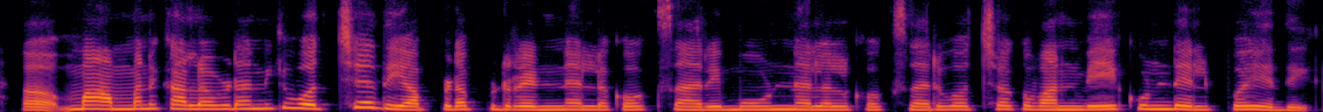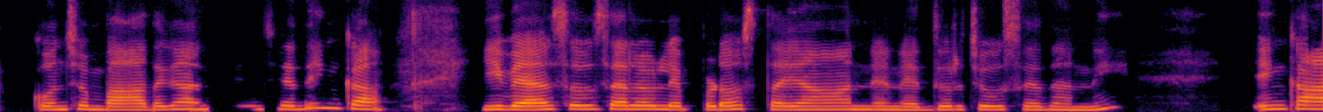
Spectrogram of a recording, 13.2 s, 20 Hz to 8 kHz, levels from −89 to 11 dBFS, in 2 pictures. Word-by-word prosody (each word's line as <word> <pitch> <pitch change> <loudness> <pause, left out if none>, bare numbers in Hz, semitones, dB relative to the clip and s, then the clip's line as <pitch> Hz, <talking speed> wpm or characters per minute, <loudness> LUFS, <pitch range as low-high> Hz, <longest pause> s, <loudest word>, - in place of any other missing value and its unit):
ఆహ్, 200 - +1
మా 275 - +6
అమ్మని 265 +3 +1
కలవడానికి 280 +4 +1
వచ్చేది, 290 +1 +1
అప్పుడప్పుడు 240 +2 -3
2 225 0 +1
నెలలకు 225 0 -3
ఒకసారి, 215 -2 -2
3 230 +1 0
నెలలకు 225 -1 -1
ఒకసారి 220 +1 -4
వచ్చి 230 - -7
ఒక 240 - -7
1 225 0 +2
వీక్ 245 +3 +1
ఉండి 255 0 +3
వెళ్ళిపోయేది. 220 -3 -1 0.3
కొంచెం 240 +1 0
బాధగా 220 +3 +1
అనిపించేది. 240 +3 -4
ఇంకా 290 -5 +3 0.6
ఈ - - +4
వేసవి 255 +2 +5
సెలవులు 250 -1 +3
ఎప్పుడొస్తాయా! 230 -1 0
అని 235 0 -1
నేను 225 -1 -1
ఎదురు 230 +2 -3
చూసేదాన్ని. 225 +1 -1 0.8
ఇంకా 270 +1 +1
235 Hz, 140 wpm, -19 LUFS, 225-255 Hz, 0.8 s, మా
